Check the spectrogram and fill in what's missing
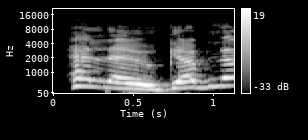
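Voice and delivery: high, loud hammed-up Cockney-style British; obnoxious British accent. Mocking the silly kind of British, obnoxious accent. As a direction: belt out a silly British greeting. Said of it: "Just obnoxious".

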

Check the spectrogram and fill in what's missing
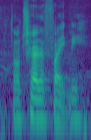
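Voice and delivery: ordinary talk

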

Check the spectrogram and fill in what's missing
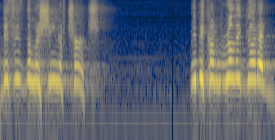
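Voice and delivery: urgent preacher building a list; impassioned preaching. Real, not acted. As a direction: preach it hard, piling up each point. Preaches with rising force.

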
